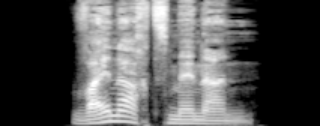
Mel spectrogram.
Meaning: dative plural of Weihnachtsmann
- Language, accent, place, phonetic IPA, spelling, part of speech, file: German, Germany, Berlin, [ˈvaɪ̯naxt͡sˌmɛnɐn], Weihnachtsmännern, noun, De-Weihnachtsmännern.ogg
